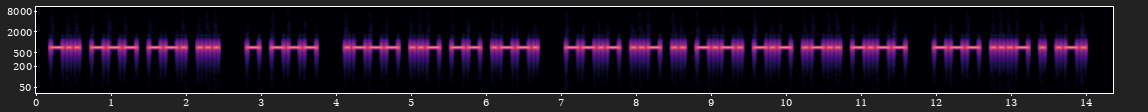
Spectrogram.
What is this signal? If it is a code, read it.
Morse code, heard as a keyed tone, about 22 wpm, 700 Hz. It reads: DOGS TO JUMP QUICKLY OVER
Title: Pangram Challenge v2 - 22wpm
